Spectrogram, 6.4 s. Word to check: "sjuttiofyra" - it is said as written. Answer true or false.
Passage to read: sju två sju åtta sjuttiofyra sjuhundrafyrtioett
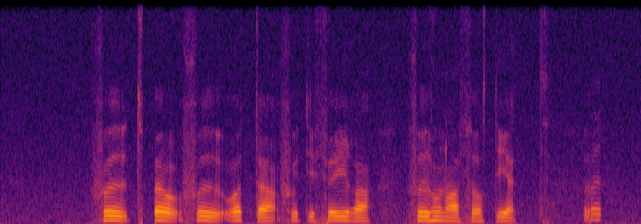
true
